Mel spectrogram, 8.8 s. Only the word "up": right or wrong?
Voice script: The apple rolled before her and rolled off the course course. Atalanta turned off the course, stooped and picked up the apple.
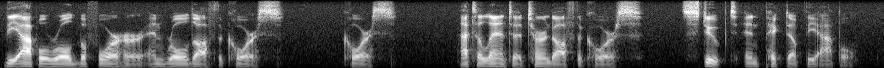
right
